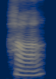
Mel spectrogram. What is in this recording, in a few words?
"haar", Indian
